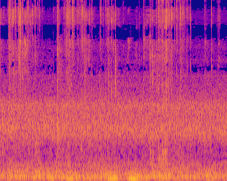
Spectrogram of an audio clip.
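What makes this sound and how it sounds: A craft knife blade scrapes and carves a solid pink bar of dry soap, producing a steady, dense run of crunchy, crumbly scraping with a heavy low rumble underneath. Faint bright crackles flicker over it, and the sound swells slightly in a few spots as the blade bites deeper.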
